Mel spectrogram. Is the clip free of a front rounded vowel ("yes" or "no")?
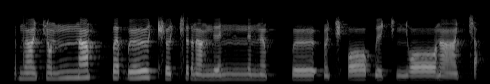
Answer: no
